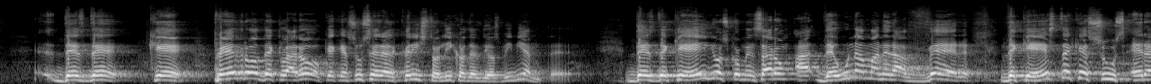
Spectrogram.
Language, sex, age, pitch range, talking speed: English, male, 40-59, 205-300 Hz, 145 wpm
